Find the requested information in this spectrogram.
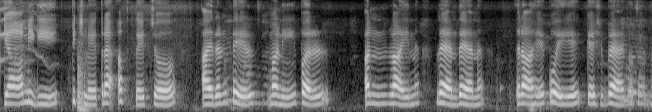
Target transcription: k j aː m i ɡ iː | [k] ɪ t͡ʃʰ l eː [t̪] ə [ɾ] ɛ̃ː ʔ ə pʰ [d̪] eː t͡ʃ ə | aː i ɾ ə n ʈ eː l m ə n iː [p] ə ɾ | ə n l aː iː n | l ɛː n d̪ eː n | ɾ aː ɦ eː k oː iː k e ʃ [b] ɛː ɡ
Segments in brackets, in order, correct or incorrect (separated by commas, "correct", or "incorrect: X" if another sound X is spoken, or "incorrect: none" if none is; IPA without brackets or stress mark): incorrect: p, correct, correct, incorrect: t̪, correct, correct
